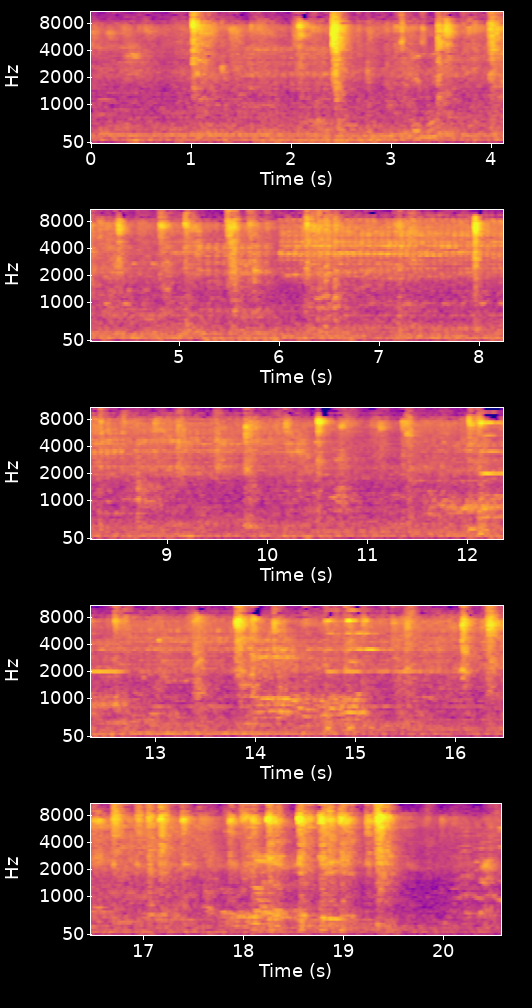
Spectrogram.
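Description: Electronic machines hum steadily in the background.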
